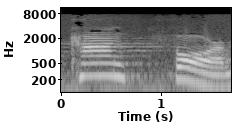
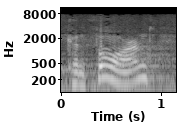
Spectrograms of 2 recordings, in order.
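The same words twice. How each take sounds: First: The stress is on the first syllable. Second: The stress is on the second syllable. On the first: The speaker calls it wrong. "I want to emphasize the other syllable" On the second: The speaker calls it right. "should be conformed"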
